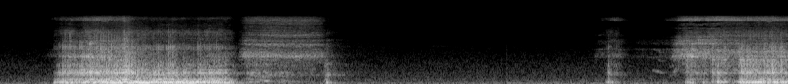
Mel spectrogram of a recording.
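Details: Very loud, harsh, rattling snores with deep vibrating breaths, separated by quiet pauses; heavy snoring.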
